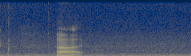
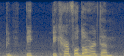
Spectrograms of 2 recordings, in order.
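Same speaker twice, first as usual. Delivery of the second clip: high, fast stammering kobold; rushed, pitched-up worried Meepo; anxious kobold plea; 10 semitones higher, much faster than usual. Acted. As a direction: blurt it out, scared for friends. Meepo pleads at the door.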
